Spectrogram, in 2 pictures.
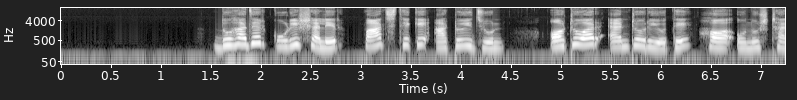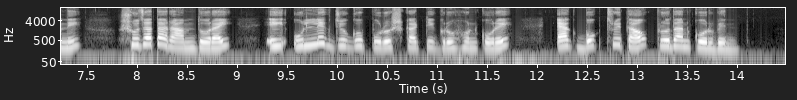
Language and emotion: Bengali, neutral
